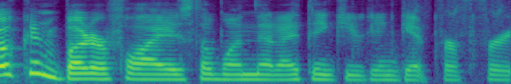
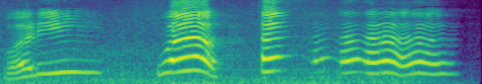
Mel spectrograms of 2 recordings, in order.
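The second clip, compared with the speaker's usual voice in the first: high, loud startled whoops; excited shouts; 13 semitones higher, 16 dB louder, much slower than usual. Real, not acted. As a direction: yelp with sudden relief. A sudden rescue mid-fight.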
